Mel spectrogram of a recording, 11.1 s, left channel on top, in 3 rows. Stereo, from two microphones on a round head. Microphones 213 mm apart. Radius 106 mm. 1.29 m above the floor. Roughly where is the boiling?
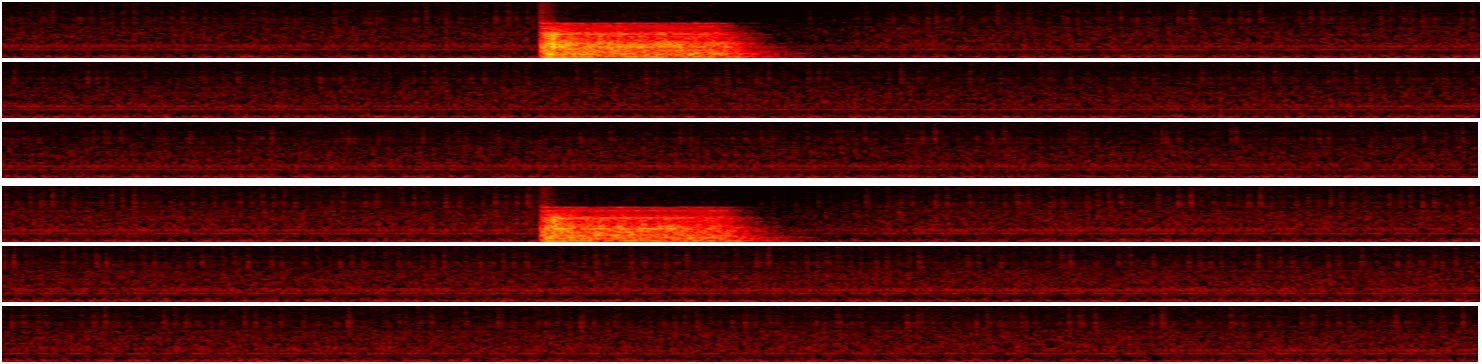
Left.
